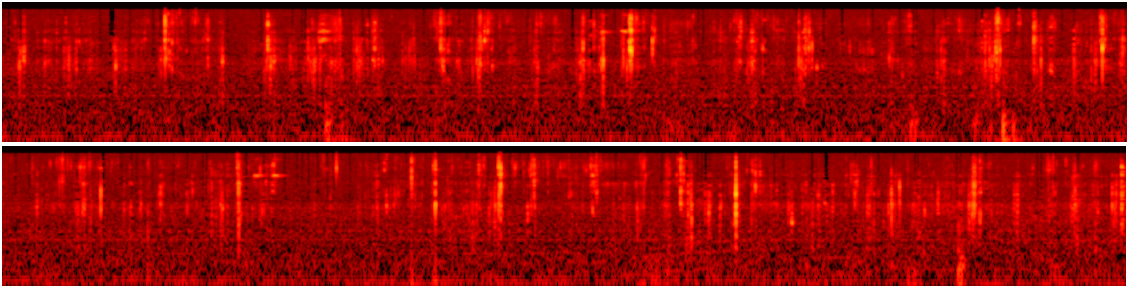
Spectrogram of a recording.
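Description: Close-miked chewing of fried chicken and fries by two people: irregular wet mouth clicks and crunches, with the occasional louder bite.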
